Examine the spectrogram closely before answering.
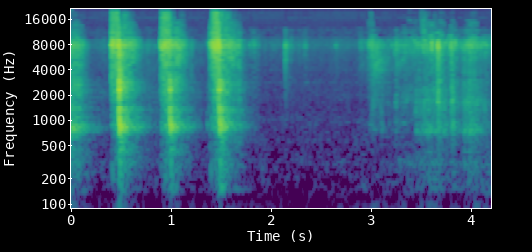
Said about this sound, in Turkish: küçük küçük doğruyoruz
